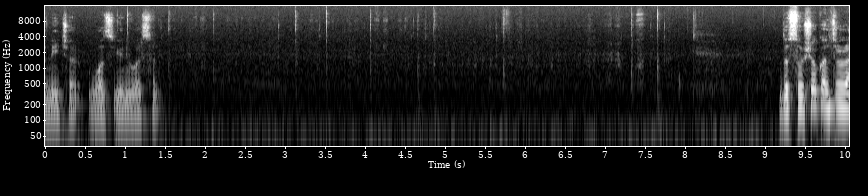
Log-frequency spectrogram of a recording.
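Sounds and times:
stylus scratching on tablet: 0:01.0 - 0:07.9.

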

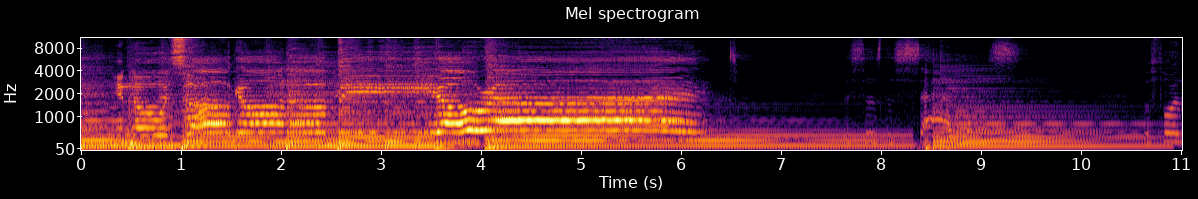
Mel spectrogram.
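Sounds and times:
acoustic guitar strumming: 0:00.0 - 0:11.0
woman singing: 0:07.6 - 0:09.6, 0:10.6 - 0:11.0.

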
